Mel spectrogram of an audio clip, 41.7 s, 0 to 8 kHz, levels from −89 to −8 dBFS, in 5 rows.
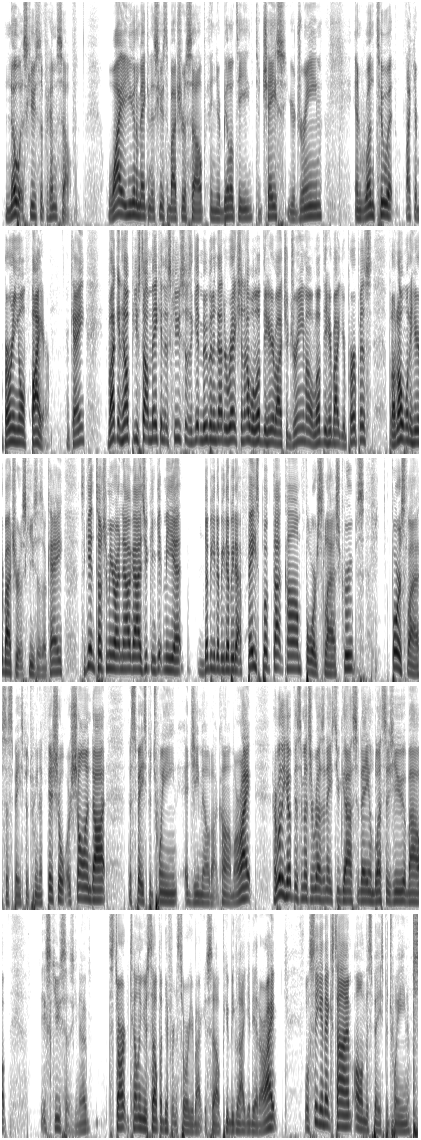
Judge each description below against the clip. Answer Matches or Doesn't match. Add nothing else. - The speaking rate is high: Matches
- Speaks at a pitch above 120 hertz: Matches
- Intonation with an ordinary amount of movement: Doesn't match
